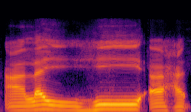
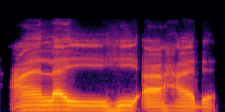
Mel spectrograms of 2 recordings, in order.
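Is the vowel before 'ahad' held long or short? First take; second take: long; short. First: The final vowel of alaihi is held long. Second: The final vowel of alaihi is kept short. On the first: The speaker calls it wrong. "Jangan sampai dua harokat. ... Bukan" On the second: The speaker calls it right. "Tapi ... satu harakat"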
